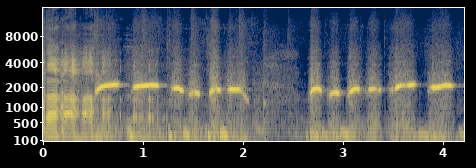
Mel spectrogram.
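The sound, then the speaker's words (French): Someone whistles a tune for a whistling blind test, two melodic phrases of clear sliding notes separated by a short pause, with a brief bit of voice at the very start. “Moi, je vais te faire un blind test de siffle.”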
